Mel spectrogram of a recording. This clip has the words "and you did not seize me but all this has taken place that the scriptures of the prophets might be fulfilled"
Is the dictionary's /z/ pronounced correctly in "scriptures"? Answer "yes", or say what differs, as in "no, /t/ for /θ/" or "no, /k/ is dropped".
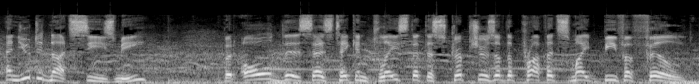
yes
